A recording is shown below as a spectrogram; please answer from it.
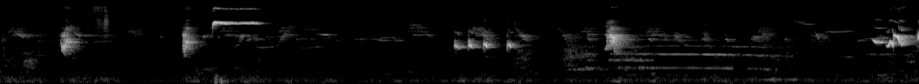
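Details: Sunda blue robin (tledekan gunung) song, played as a lure for newly caught and adult birds: separate high chirps and sharp notes with steady thin whistles, spaced by short pauses, ending in a bright rising burst.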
